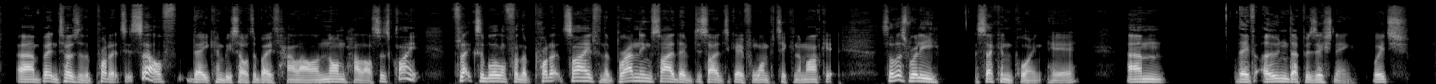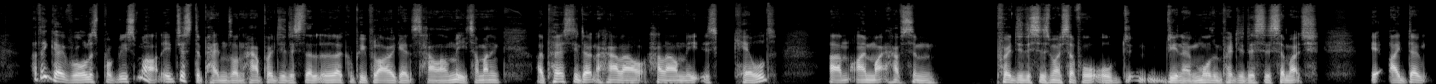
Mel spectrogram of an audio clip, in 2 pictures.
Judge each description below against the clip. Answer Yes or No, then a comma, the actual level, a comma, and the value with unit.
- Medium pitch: No, low, 105 Hz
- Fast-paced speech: Yes, fast, 210 wpm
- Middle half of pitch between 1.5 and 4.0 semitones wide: Yes, average, 3.2 semitones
